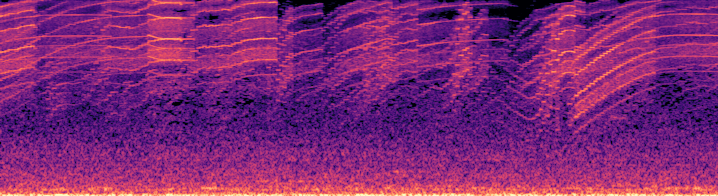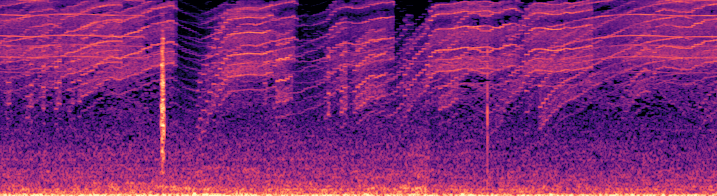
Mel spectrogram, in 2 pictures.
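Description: A small electric racing car's motor whines high, rising and falling as it speeds up and slows down.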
